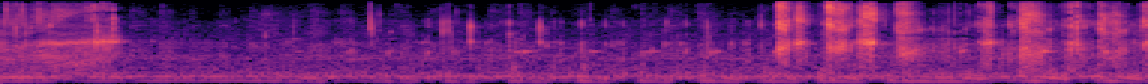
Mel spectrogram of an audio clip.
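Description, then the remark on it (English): A steady low electric buzz of a vibrator hums throughout, joined by a burst of wet, squelching splashes against wet skin in the second half, moderately loud, with no talking. “You hear the vibrator, like, splashing against all the pussy juice.”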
